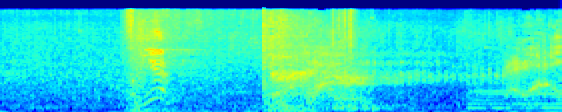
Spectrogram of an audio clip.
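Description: A game character slams into the ground with a heavy whooshing blast.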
